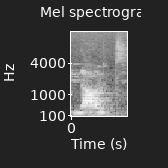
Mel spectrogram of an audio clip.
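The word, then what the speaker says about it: knight: Is it same, the alif, is it same as in English when you have like a silent letter like night, like a night that fights K-N-I-G-H? Yes. The K is silent.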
